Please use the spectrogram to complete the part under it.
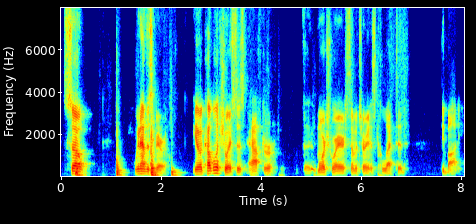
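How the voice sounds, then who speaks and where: A man's voice: low voice, sing-song, moderate pace, long pauses, fairly bright tone. A man with a head cold, sniffling a little, teaching as a rabbi in an informal, conversational lecture and often checking in with short questions. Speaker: rabbi teaching about funeral customs.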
